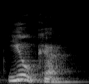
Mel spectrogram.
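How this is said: The word begins with a y sound. This is how it is said in Spain. "se você utilizar o espanhol da Espanha, vai ficar com som de I"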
